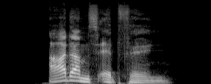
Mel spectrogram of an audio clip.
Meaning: dative plural of Adamsapfel
- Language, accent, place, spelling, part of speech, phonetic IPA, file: German, Germany, Berlin, Adamsäpfeln, noun, [ˈaːdamsˌʔɛp͡fl̩n], De-Adamsäpfeln.ogg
